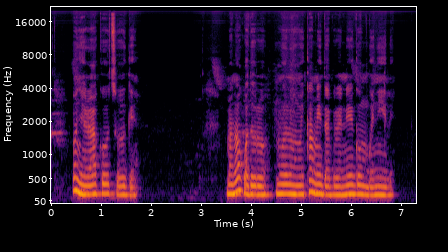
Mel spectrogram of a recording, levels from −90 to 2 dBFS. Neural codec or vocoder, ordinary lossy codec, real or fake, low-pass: none; none; real; none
